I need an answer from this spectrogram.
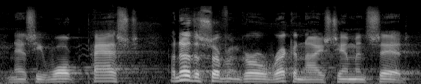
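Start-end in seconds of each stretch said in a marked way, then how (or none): none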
